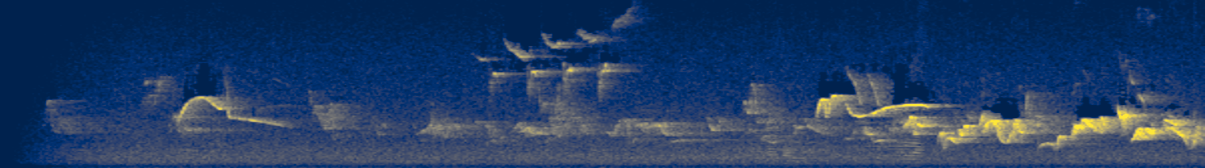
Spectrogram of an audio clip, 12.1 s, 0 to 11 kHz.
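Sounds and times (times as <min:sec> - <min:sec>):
steady background hiss: 0:00.1 - 0:12.0
bird calls: 0:01.5 - 0:12.0.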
